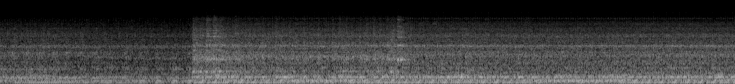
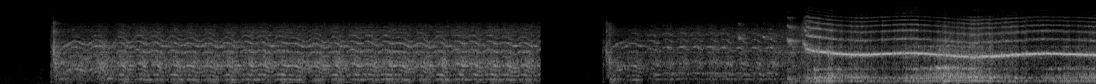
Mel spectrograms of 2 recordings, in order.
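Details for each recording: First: BMW E36 turbo, M50 engine rebuild, restart: engine catches and settles into steady, even idle with light tick; faint high-pitched noise briefly audible then fades away; normal idle. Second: Turbo BMW E36 with rebuilt M50 engine, first start after months sitting, oil pressure 60 psi: cranks, catches, cuts out, restarts, then loud high squeal wavering with revs from somewhere in engine bay; source unknown.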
